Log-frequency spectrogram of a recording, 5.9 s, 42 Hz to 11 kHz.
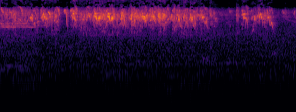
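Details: A group of house sparrows fights over a nest box in early February 2017. Rapid, crowded high chirps, several a second, swell and fade in waves.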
